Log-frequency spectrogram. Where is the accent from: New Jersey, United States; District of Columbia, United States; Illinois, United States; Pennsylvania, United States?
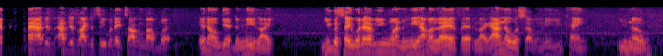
District of Columbia, United States; Washington; from Southeast DC.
